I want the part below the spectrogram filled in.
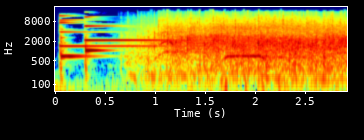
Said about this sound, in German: Ich finde, an dieser Stelle kann man dann tatsächlich auch nochmal klatschen.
